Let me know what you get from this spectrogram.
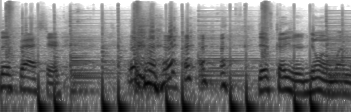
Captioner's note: laughs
